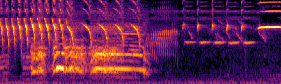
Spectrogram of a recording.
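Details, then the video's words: Canary singing a training song: a fast string of bright notes runs into a loud, rich rolling trill with lower warbling tones, then spaced short chips and a clear, sustained high whistle to finish. "Transform Your Quiet Canary into a Singing Champion!"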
